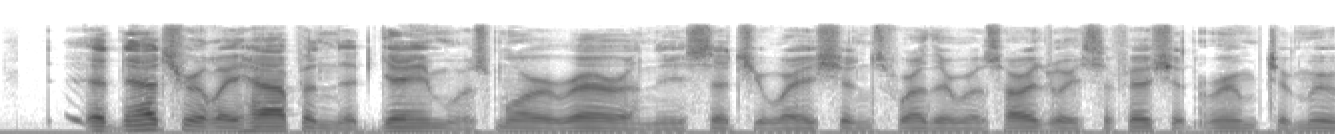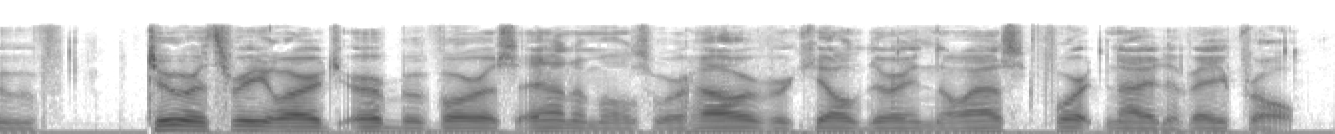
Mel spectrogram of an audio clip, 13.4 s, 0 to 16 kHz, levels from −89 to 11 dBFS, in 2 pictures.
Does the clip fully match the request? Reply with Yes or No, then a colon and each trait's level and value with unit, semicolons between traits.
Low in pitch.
Yes: very low, 90 Hz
